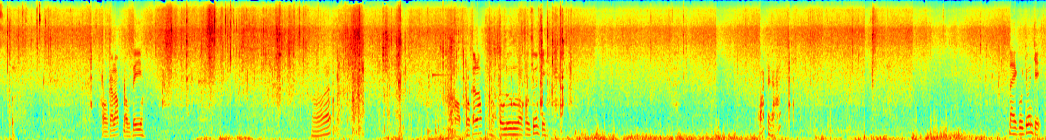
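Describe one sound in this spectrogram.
A net rustles as it is handled.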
